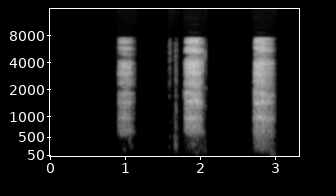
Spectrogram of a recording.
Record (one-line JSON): {"exhalation_length": "3.3 s", "exhalation_amplitude": 12026, "exhalation_signal_mean_std_ratio": 0.34, "survey_phase": "beta (2021-08-13 to 2022-03-07)", "age": "45-64", "gender": "Female", "wearing_mask": "No", "symptom_cough_any": true, "symptom_runny_or_blocked_nose": true, "symptom_sore_throat": true, "symptom_abdominal_pain": true, "symptom_diarrhoea": true, "symptom_fatigue": true, "symptom_fever_high_temperature": true, "symptom_headache": true, "symptom_other": true, "smoker_status": "Never smoked", "respiratory_condition_asthma": false, "respiratory_condition_other": false, "recruitment_source": "Test and Trace", "submission_delay": "1 day", "covid_test_result": "Positive", "covid_test_method": "RT-qPCR", "covid_ct_value": 22.4, "covid_ct_gene": "N gene"}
